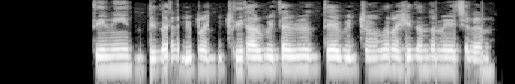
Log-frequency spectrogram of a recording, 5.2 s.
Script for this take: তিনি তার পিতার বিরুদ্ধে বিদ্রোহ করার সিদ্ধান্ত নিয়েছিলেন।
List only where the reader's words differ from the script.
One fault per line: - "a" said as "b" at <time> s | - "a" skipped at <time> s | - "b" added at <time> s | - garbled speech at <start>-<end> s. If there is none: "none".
- garbled speech at 1.3-2.4 s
